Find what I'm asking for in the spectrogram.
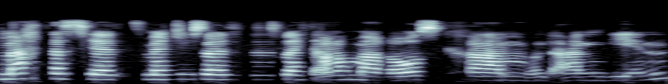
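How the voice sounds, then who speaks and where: A woman is speaking. Her pitch is fairly high. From northern Germany, Lüneburg near Hamburg. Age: 30s. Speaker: solo sailor. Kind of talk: interview. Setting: video call from sailboat in marina. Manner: hesitant, many fillers.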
